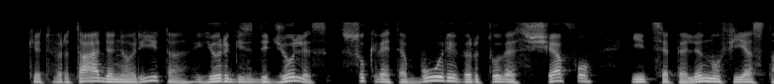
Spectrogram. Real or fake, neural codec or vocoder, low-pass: real; none; 7.2 kHz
